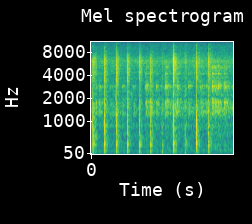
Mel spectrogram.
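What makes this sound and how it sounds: A freshly baked bread loaf, cooked on a baking stone, is flipped over and its bottom crust is tapped about a dozen times in a steady rhythm. Each tap gives a short, dull, hollow knock. The hollow sound shows the loaf is baked through and finished, and it is left to cool about 20 minutes before cutting.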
